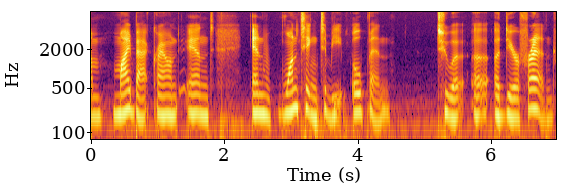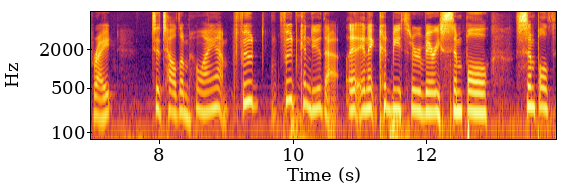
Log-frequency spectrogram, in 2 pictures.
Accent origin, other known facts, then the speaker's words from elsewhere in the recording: Tempe, Arizona, United States; the culture of what I grew up in Tempe.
